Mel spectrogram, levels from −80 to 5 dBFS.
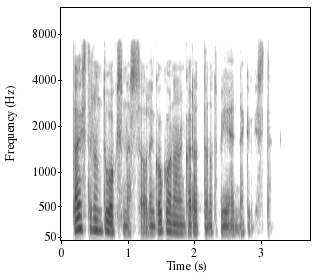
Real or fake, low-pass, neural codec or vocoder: fake; 7.2 kHz; codec, 16 kHz, 8 kbps, FunCodec, trained on Chinese and English, 25 frames a second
